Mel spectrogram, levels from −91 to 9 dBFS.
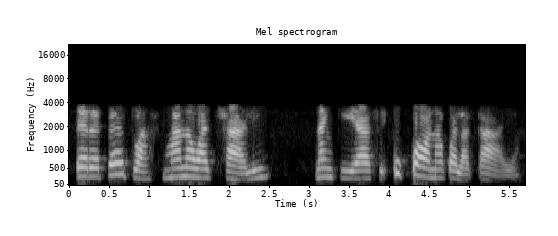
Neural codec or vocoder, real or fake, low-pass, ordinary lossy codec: none; real; 3.6 kHz; none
